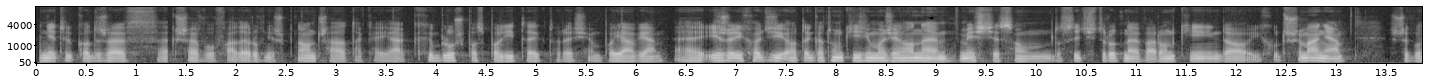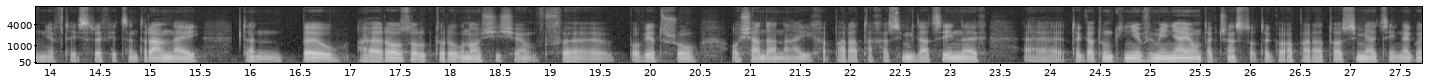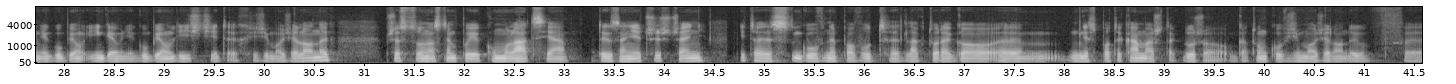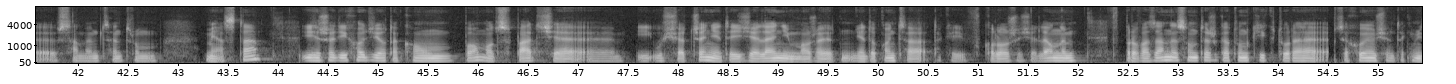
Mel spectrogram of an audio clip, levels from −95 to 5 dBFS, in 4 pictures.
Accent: native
